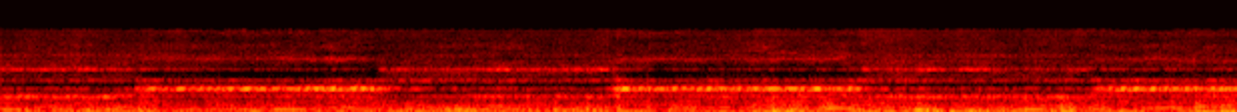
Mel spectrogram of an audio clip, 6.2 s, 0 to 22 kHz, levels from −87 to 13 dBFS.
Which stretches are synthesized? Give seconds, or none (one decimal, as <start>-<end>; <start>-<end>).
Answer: 0.0-6.2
